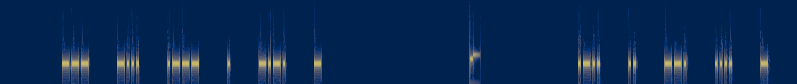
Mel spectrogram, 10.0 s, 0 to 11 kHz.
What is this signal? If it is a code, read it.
Morse code, heard as a keyed tone, about 39 wpm, spaced as for 18 wpm, 690 Hz. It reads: OBJECT LIGHT
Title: 4x Character Spacing - Top 500 Words - 40wpm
